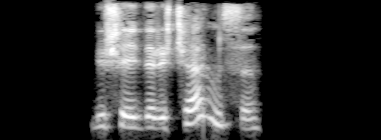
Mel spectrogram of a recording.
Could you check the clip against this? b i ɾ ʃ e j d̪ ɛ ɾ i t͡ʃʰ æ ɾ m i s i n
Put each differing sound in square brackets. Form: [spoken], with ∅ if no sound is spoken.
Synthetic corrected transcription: b i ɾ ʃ e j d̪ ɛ ɾ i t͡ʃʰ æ ɾ m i s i n

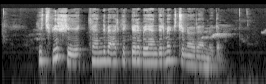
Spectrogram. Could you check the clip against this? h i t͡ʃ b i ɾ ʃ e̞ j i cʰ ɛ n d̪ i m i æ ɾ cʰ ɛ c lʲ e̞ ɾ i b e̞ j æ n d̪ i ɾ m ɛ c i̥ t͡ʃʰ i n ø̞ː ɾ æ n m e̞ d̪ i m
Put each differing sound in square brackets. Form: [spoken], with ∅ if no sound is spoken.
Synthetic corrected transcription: h i t͡ʃ b i ɾ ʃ e̞ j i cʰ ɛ n d̪ i m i æ ɾ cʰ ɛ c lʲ e̞ ɾ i b e̞ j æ n d̪ i ɾ m ɛ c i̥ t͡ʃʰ i n ø̞ː ɾ æ n m e̞ d̪ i m

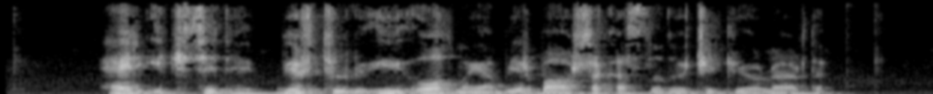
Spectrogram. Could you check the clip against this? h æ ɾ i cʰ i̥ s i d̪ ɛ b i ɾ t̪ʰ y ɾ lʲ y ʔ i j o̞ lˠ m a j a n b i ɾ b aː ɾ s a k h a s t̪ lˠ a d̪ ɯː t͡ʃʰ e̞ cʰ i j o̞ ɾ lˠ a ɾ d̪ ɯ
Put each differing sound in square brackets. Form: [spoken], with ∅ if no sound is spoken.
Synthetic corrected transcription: h æ ɾ i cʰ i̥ s i d̪ ɛ b i ɾ t̪ʰ y ɾ lʲ y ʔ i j o̞ lˠ m a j a n b i ɾ b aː ɾ s a k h a s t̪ lˠ a d̪ ɯː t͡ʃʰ e̞ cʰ i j o̞ ɾ lˠ a ɾ d̪ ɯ

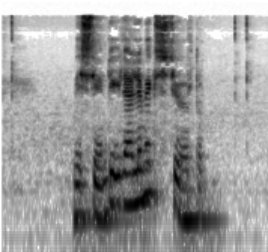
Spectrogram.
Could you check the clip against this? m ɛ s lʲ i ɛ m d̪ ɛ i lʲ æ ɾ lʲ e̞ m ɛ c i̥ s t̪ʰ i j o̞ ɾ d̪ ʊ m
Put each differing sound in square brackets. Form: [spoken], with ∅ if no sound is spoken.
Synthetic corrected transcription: m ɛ s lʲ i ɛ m d̪ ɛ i lʲ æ ɾ lʲ e̞ m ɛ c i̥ s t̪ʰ i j o̞ ɾ d̪ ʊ m

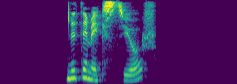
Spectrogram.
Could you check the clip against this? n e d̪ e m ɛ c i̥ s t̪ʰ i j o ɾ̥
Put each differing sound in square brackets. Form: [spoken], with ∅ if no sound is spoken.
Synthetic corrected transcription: n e d̪ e m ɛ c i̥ s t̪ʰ i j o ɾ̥

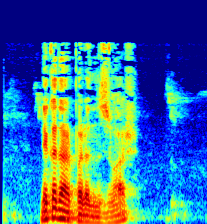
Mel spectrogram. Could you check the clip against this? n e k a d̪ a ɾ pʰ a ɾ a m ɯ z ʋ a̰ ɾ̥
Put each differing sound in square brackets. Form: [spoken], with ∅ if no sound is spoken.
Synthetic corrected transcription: n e k a d̪ a ɾ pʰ a ɾ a [n] ɯ z [v] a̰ ɾ̥

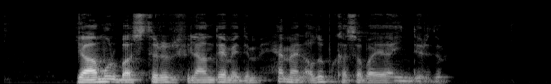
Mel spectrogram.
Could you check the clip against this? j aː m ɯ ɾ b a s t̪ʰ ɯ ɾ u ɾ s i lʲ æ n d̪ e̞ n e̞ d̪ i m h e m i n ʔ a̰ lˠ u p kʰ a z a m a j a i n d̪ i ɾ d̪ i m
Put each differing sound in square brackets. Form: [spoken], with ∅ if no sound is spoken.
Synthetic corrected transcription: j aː m [u] ɾ b a s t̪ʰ ɯ ɾ [ɯ] ɾ [f] i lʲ [a] n d̪ e̞ [m] e̞ d̪ i m h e m [æ] n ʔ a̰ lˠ [ɯ] p kʰ a [s] a [b] a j a i n d̪ i ɾ d̪ i m

